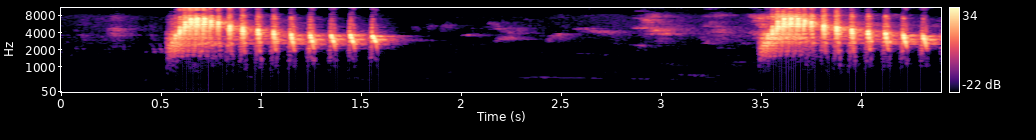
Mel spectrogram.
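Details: Pied triller, kapas tembak, two bursts of song: each starts with a high sharp note, then a rapid series of buzzy pulses sliding down and slowing over about a second. The bursts are spaced about three seconds apart, with quiet between them.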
